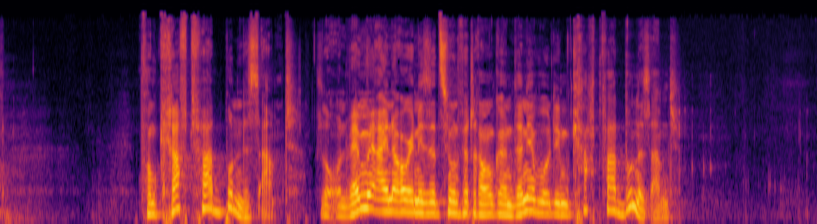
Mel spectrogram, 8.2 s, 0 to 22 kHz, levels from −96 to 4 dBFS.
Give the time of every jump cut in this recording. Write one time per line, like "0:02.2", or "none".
0:03.1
